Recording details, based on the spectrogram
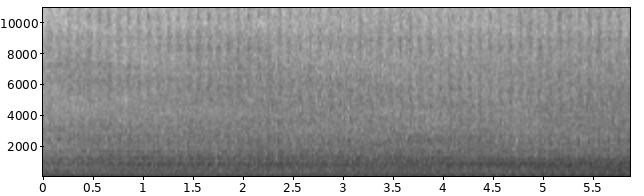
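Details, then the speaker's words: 1967 VW Karmann Ghia air-cooled engine, revived after sitting over 45 years, warmed up and with a visible engine leak: an even, steady idle with a smooth low beat and no knocks or ticks; it sounds healthy. "Doesn't sound too bad."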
